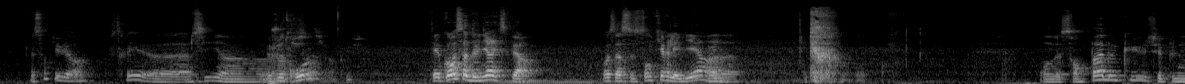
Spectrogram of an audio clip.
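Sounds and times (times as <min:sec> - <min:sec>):
speech: 0:00.3 - 0:03.7, 0:04.3 - 0:08.3, 0:10.4 - 0:11.8
person sneezing during a casual beer tasting: 0:08.0 - 0:08.7.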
